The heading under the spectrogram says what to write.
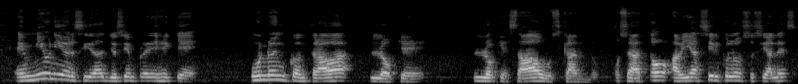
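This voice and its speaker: With ordinary pitch variation, a man speaks at a moderate pace and a high pitch. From Costa Rica. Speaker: podcast co-host, recent university graduate. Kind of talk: casual chat.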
